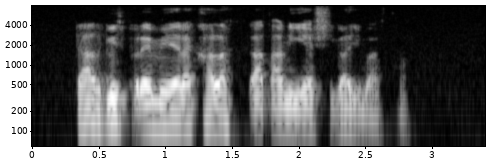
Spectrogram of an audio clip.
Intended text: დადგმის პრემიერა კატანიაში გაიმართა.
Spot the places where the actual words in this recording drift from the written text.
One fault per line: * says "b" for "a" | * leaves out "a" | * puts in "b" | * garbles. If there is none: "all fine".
* puts in "ქალაქ"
